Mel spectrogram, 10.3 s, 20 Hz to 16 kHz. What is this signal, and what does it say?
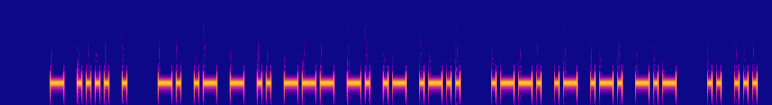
Morse code, heard as a keyed tone, about 20 wpm, 700 Hz. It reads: THE NATIONAL PARK IS
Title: Sentences with 2-Word Phrases - Spoken Beginning - 20wpm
